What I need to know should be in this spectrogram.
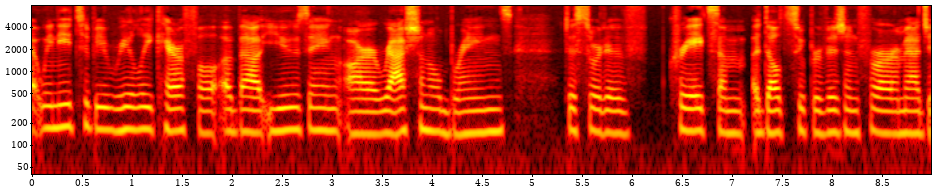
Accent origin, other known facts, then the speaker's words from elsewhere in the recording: New York, United States; For example, I grew up in New York City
